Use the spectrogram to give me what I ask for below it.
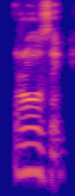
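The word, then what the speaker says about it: Rose: আর বেশিরভাগ ক্ষেত্রে, হ্যাঁ, বেশিরভাগ ক্ষেত্রে এস কিন্তু ইংলিশের এস, ডয়েচের এসটা কিন্তু হচ্ছে যে অনেকটা বাংলায় বর্গীয় জ থাকে না? কিছুটা বর্গীয় জের মতো আরকি উচ্চারণ হয়, হ্যাঁ?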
